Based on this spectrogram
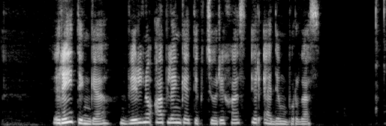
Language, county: Lithuanian, Kaunas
